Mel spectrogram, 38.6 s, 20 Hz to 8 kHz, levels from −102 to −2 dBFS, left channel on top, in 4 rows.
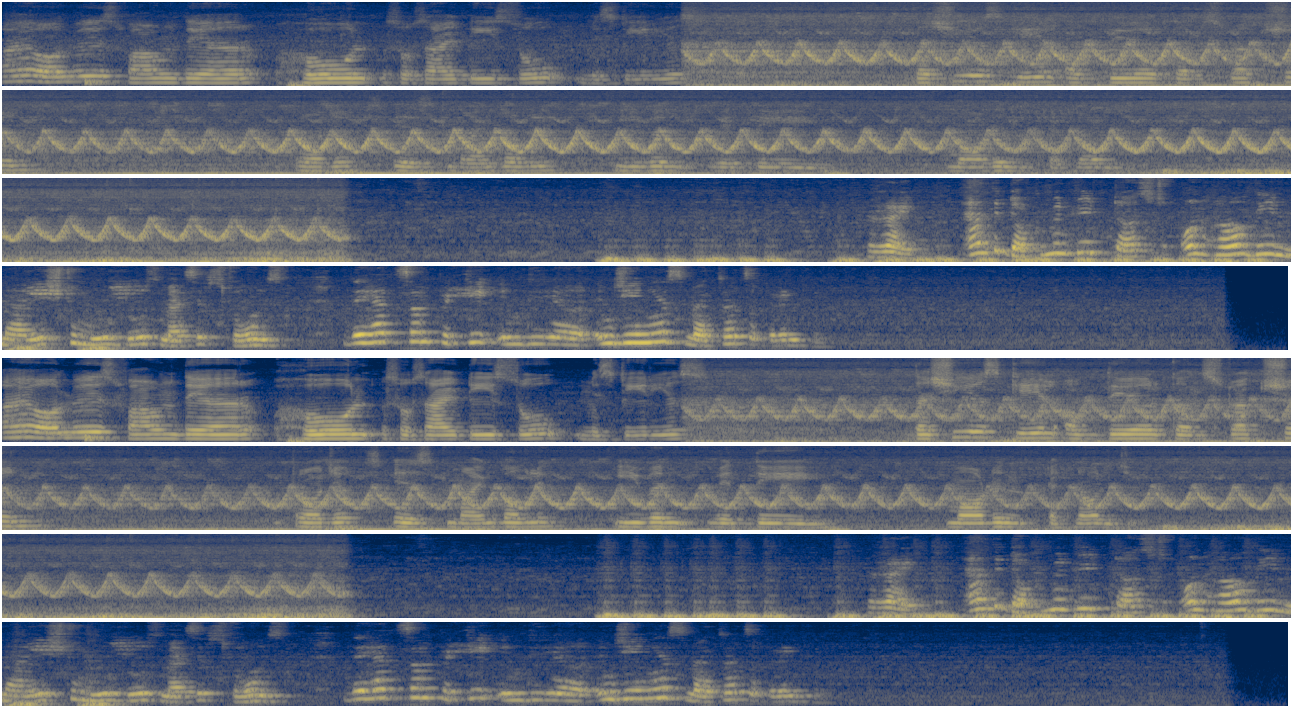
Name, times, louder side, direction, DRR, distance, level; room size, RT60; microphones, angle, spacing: voice 1, 0.0-5.3 6.8-10.0 11.9-13.8 14.3-15.9 16.8-18.2, right 5 dB, 55° right, 0.4 m, -34 dB
sound 1, 5.1-21.9, left 2 dB, 15° left, 0.4 m, -35 dB
sound 2, 23.8-25.2 25.5-29.2 29.6-29.8, equal, 85° right, 0.7 m, -31 dB
voice 2, 25.8-26.2 26.6-27.9 28.2-31.1 31.6-35.0, left 5 dB, 80° left, 0.5 m, -28 dB
2.1 x 2.1 x 3.3 m
head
